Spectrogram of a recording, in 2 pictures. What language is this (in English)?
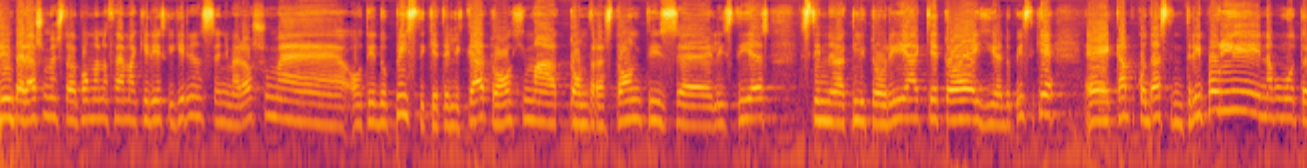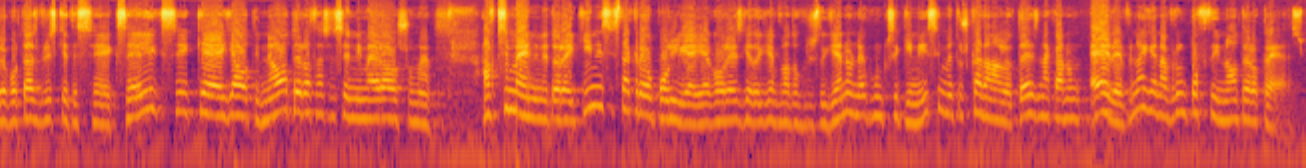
Greek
